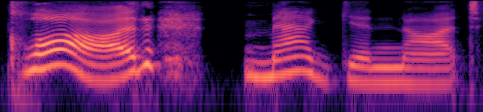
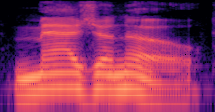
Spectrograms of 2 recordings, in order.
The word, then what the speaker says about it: Maginot: It's Madge, which rhymes with badge. As in duh, and no as in more than you. Maginot.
